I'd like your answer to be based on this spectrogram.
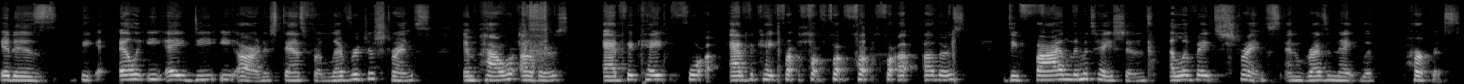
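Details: Stuttering in an adult woman who describes herself as a person who stutters, speaking in a conversational interview.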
